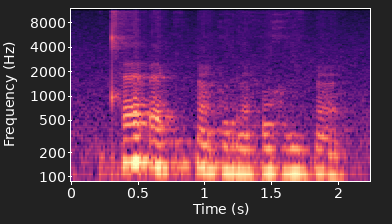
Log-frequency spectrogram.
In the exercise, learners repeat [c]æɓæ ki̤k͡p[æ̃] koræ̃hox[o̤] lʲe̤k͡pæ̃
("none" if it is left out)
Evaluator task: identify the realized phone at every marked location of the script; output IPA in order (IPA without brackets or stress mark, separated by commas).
cʰ, æ̃, o̤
